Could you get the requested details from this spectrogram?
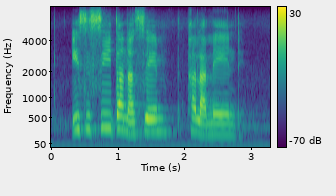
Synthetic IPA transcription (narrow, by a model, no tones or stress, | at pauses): isisitʼanasɛpʰalamɛːndʱɛ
